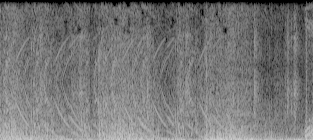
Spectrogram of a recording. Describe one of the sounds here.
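A shotgun fires loud, booming shots.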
